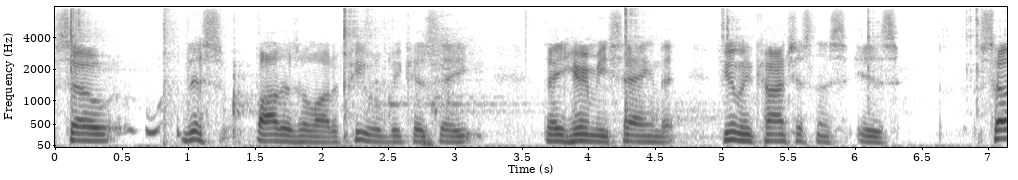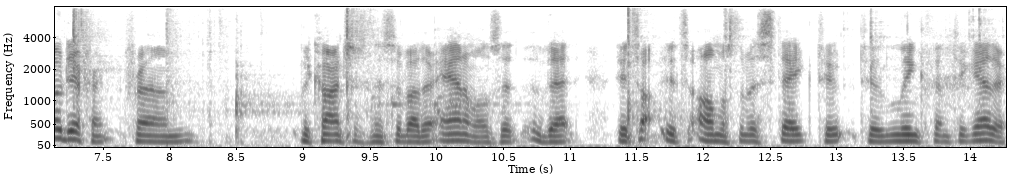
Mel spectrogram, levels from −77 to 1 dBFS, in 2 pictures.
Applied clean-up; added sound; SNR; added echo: none; Wood; 17 dB; none.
